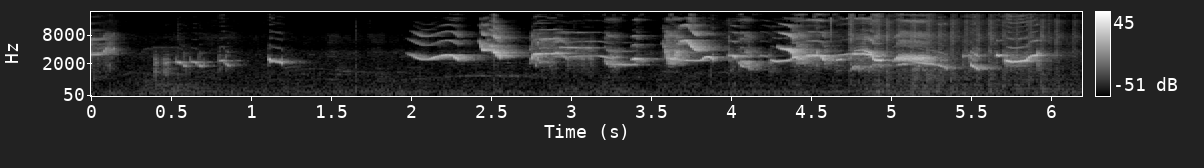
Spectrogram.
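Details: Captive Oriental magpie-robin in a hanging cage joined with a mate: a few soft, low chirps, then a vigorous, continuous outpouring of twisting whistles and buzzy trills.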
